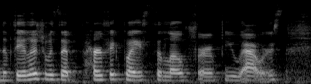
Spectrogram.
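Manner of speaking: ordinary talk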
